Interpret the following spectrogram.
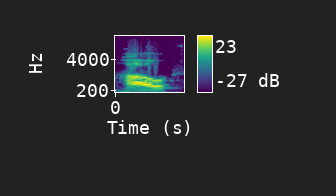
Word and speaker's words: how: एच ओ डब्ल्यू होना चाहिए था हो। लेकिन पढ़ते क्या? हाउ।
